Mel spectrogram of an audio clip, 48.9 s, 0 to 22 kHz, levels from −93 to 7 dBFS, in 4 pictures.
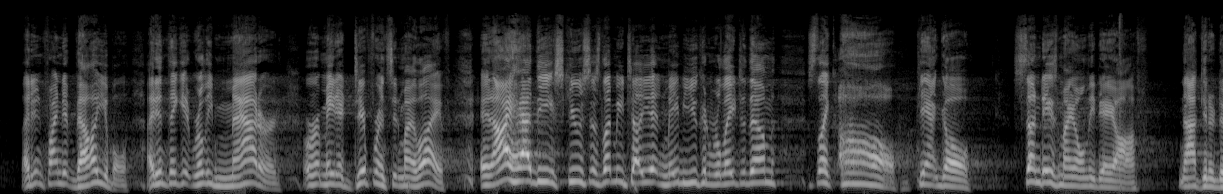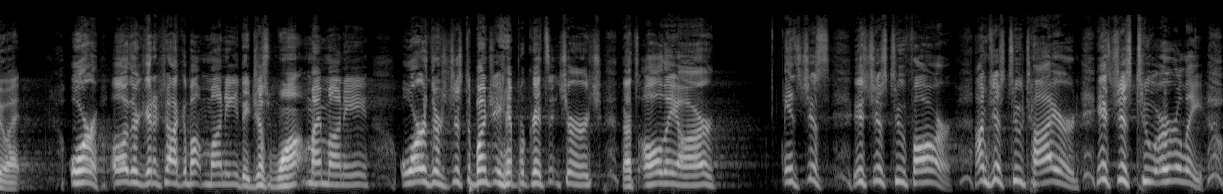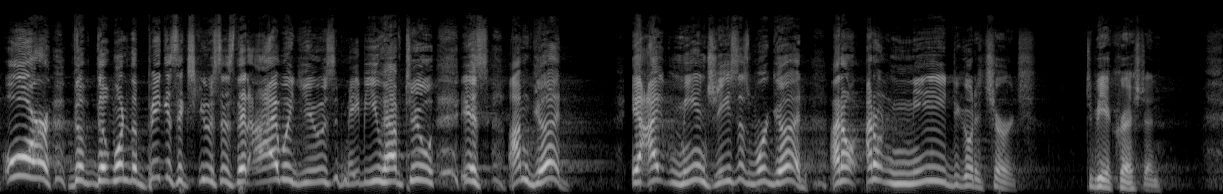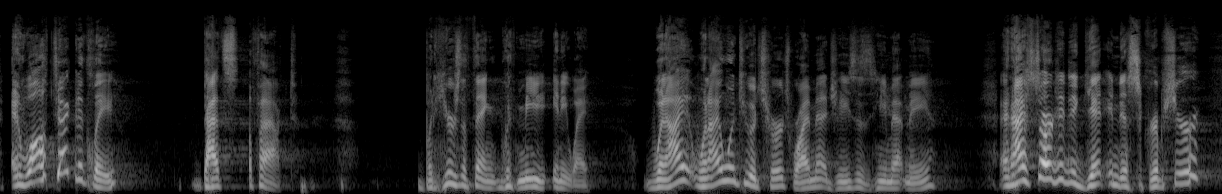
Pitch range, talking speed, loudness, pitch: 185-265 Hz, 200 wpm, -30 LUFS, 225 Hz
